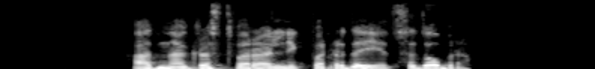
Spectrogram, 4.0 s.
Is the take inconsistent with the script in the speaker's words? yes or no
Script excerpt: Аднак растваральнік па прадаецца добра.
no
